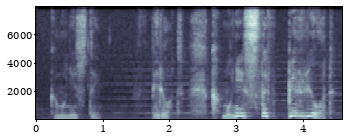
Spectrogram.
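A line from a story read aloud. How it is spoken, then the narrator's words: Barely audible, young man. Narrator (Russian): еле слышно сказал молодой инженер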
